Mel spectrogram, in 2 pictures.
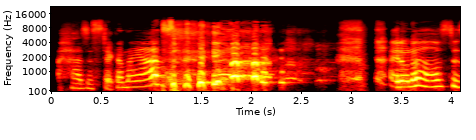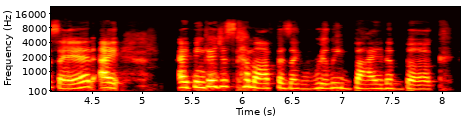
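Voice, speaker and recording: A woman's voice: on the high side, expressive, unhurried, pauses often, dry recording. Young woman co-host, casual and self-deprecating, filler-heavy, dry and close on the mic. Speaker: podcast co-host. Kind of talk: casual chat.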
